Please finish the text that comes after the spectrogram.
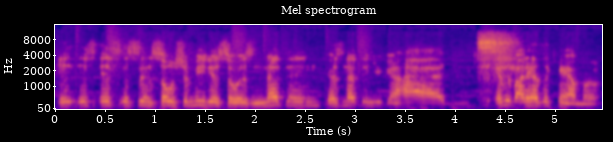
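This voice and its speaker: A man's voice: fairly high pitch, fairly even intonation, brisk, darkish tone, muffled recording, soft background music. A man co-hosting a radio interview, chatting casually and rambling his way into questions. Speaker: radio show co-host and interviewer.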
